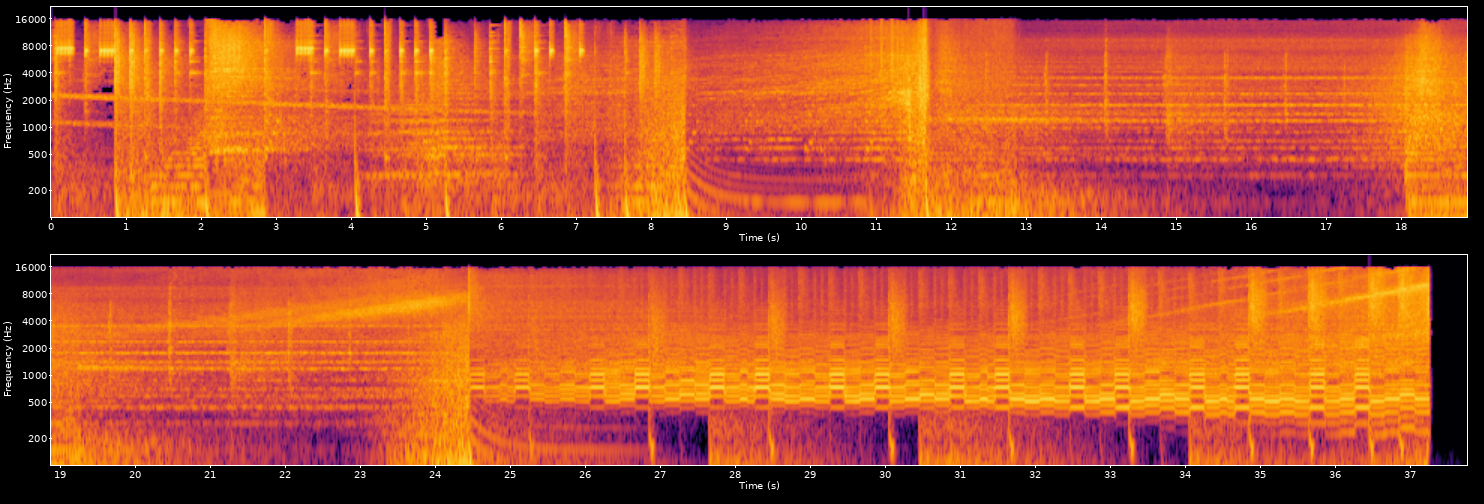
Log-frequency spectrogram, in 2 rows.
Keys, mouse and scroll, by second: 0.3-7.0 drag, 7.0 Up, 8.2 click, 8.4 click, 13.2 click, 16.0 scroll up 1, 16.5 scroll down 1, 17.9 click, 20.0 Right, 20.6-21.3 scroll up 1, 21.5 scroll down 1, 22.2 space, 22.4 click, 22.6 space, 22.9 scroll down 1, 23.1 space, 23.2 click, 23.4 space, 24.2 scroll up 1, 24.7 scroll up 1, 24.8 space, 25.0 click, 25.1 space, 25.4 scroll down 1, 26.6 scroll up 1, 27.0 scroll down 1, 27.0 scroll up 1, 29.0 click, 30.0 scroll up 1, 30.4 space, 30.6 click, 30.8 space, 31.6-35.5 drag, 35.9 click, 37.3 scroll down 1.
